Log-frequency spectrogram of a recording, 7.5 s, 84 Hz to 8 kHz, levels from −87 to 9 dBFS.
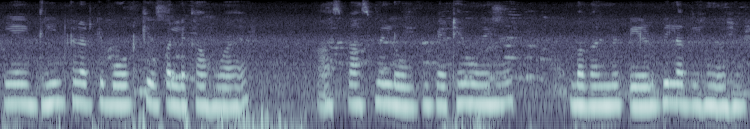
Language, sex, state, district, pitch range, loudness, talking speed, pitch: Hindi, female, Chhattisgarh, Raipur, 195-210 Hz, -14 LUFS, 190 wpm, 200 Hz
